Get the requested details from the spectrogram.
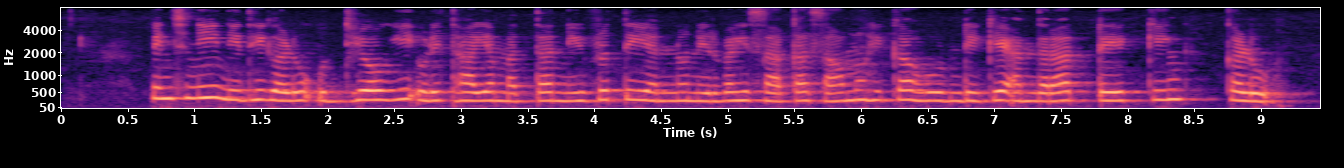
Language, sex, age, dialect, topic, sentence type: Kannada, female, 18-24, Dharwad Kannada, banking, statement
